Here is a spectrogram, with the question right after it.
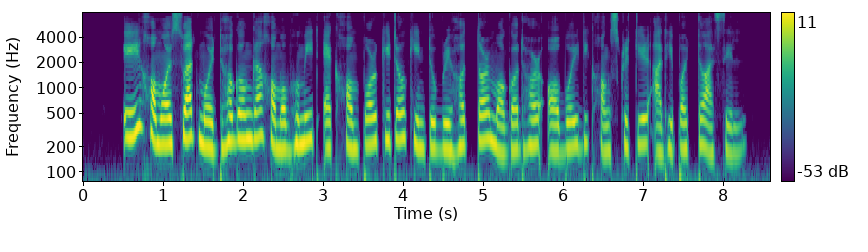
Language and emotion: Assamese, neutral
